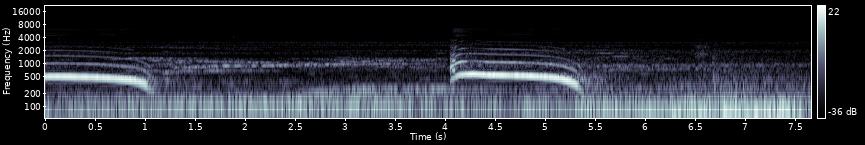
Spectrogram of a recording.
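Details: Two dingo howls at night in hot, dry Australia from a family group, perhaps four or five adults with pups, across a gorge near water; each is a clear, steady note sliding sharply downward at the end.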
